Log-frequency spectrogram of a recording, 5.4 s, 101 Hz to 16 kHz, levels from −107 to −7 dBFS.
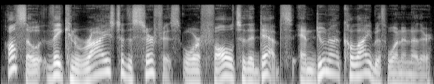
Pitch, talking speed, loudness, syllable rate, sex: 130 Hz, 210 wpm, -19 LUFS, 5.2 syllables/s, male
